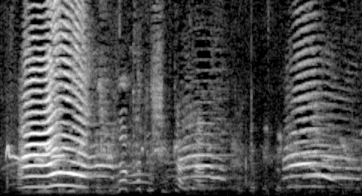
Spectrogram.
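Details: Male Indian peafowl giving three loud, nasal, wailing calls, each about a second long and rich in harmonics; the first is the longest and strongest, the later two weaker, with short pauses between.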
